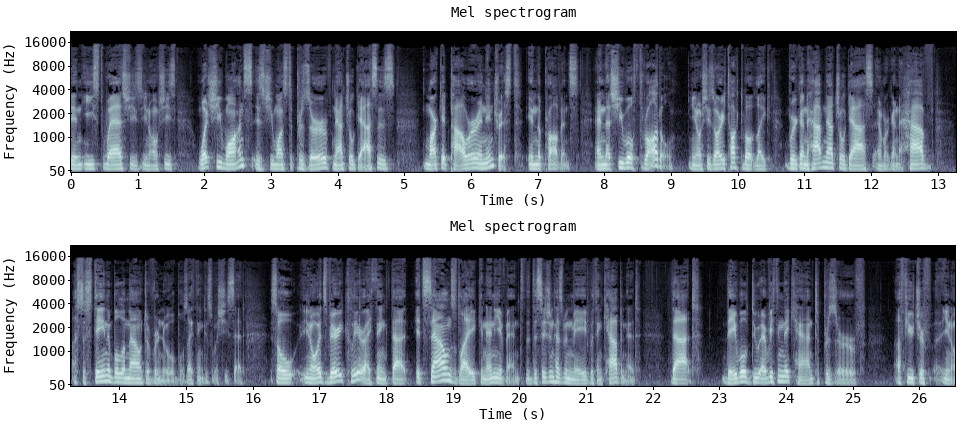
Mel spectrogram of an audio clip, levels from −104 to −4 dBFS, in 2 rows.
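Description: No technical faults can be heard anywhere in the recording.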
